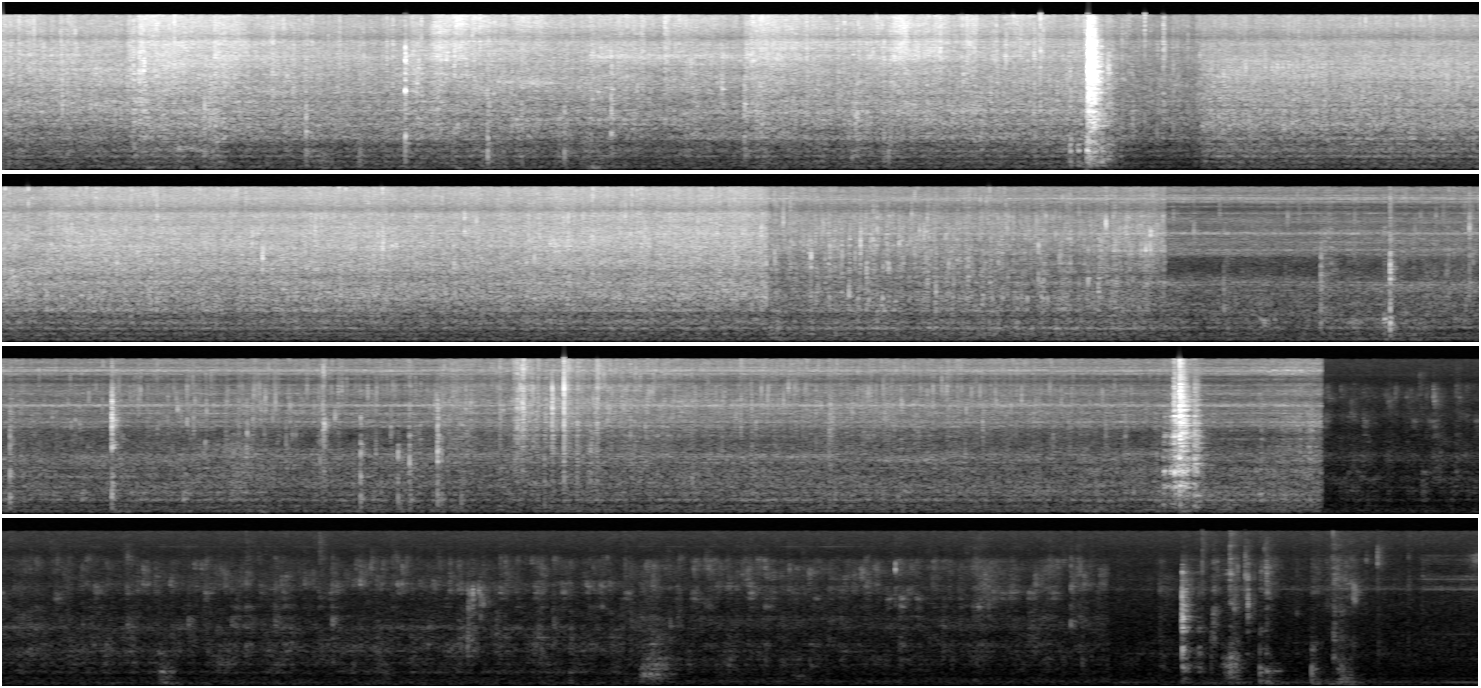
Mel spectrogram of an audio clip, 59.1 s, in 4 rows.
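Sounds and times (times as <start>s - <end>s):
food sizzling in a frying pan: 0.0s - 42.8s.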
